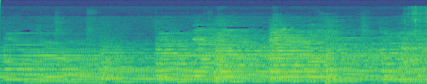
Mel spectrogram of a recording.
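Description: Piano playing slow held chords, with a new chord or note about every half second; the player calls this piano completely detuned.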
